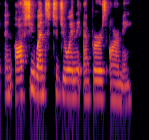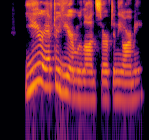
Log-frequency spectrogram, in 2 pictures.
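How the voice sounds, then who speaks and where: A woman storyteller reading a scripted bedtime story for children, at a medium pitch. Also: fairly bright tone.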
